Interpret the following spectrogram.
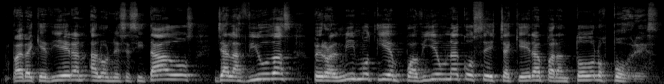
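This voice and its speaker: A pastor preaching an expository sermon, calling his listeners brothers and slowing down with added force when he quotes scripture. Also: high voice. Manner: slows down and rises in volume on scripture quotes.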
